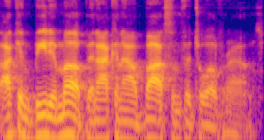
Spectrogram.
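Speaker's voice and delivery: ordinary delivery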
